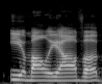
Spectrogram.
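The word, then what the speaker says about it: Iamaleava: because we've all finally learned how to correctly pronounce the quarterback's name Nico IAM malava because he deserves our attention and our respect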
